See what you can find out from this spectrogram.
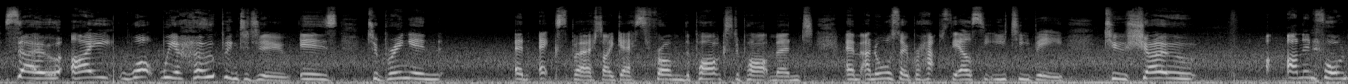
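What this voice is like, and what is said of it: London accent. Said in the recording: “as you can tell by my accent, I grew up in London City”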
